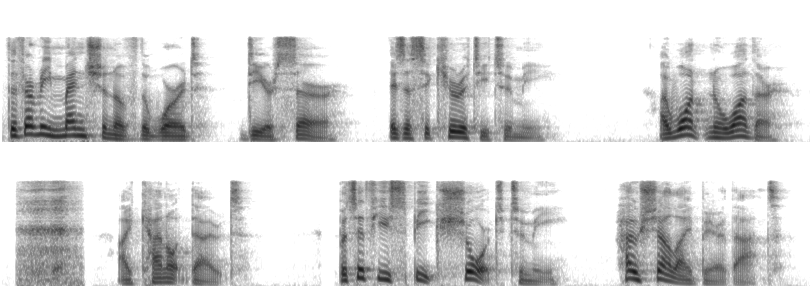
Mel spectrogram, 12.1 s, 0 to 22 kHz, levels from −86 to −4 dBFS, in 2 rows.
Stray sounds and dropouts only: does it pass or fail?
fail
